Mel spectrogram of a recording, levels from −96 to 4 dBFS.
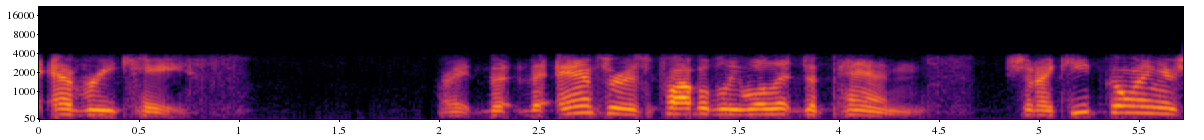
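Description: The whole recording has passed through the AMR narrowband mobile codec, whose 8 kHz sampling and line filtering strip the speech to a 250 Hz to 3.4 kHz telephone band. The heavy buzzy, synthetic coarseness fits its lowest 4.75 kbps mode.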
